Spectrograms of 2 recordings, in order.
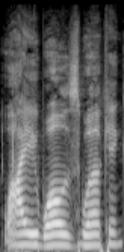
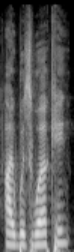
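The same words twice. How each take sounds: First: 'Was' is said in its full strong form. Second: 'Was' is reduced to a short weak form. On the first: The speaker calls it wrong. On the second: The speaker calls it right. "the weak forms like"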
